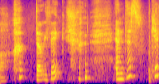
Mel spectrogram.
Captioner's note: chuckles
